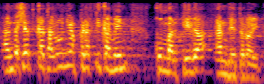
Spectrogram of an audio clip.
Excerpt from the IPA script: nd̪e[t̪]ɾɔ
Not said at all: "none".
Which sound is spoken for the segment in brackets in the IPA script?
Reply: t̪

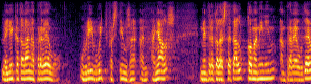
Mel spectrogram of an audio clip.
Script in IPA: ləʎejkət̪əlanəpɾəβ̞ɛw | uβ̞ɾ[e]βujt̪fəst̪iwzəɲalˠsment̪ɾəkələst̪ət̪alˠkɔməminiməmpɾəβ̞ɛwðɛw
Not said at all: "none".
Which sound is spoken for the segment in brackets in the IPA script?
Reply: i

